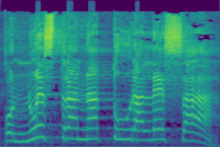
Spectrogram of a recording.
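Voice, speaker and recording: A man preaching a sermon, telling a story with animated acted-out voices. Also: very high-pitched, very slow, long reverb tail. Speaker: pastor.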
